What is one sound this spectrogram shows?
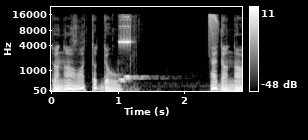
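A short electronic beep sounds.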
